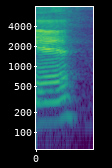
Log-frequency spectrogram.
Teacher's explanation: if you come from up North maybe you can drop the h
